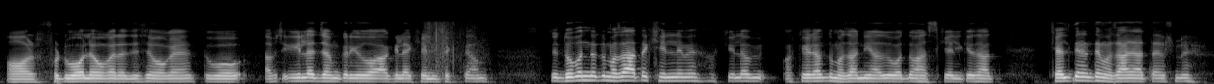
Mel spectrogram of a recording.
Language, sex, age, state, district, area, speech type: Urdu, male, 18-30, Uttar Pradesh, Ghaziabad, urban, spontaneous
